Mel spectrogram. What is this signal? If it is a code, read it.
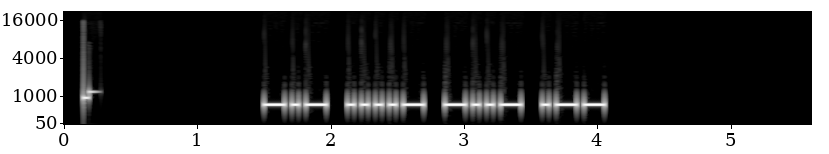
Morse code, heard as a keyed tone, about 22 wpm, 700 Hz. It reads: K4XW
